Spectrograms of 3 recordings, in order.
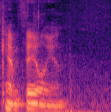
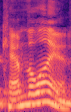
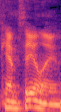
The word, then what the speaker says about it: Camthalion: It's pronounced Camthalion. Yeah. We met him at Card Kingdom. Yeah. And we're like, hey, we know you. You're Cam the Lion. And he's like, it's Camthalion. And I'm like, I'll remember that.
